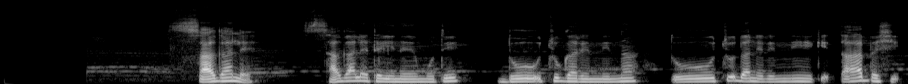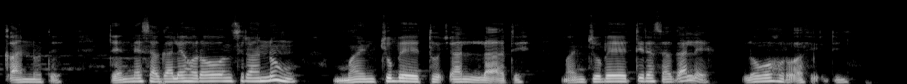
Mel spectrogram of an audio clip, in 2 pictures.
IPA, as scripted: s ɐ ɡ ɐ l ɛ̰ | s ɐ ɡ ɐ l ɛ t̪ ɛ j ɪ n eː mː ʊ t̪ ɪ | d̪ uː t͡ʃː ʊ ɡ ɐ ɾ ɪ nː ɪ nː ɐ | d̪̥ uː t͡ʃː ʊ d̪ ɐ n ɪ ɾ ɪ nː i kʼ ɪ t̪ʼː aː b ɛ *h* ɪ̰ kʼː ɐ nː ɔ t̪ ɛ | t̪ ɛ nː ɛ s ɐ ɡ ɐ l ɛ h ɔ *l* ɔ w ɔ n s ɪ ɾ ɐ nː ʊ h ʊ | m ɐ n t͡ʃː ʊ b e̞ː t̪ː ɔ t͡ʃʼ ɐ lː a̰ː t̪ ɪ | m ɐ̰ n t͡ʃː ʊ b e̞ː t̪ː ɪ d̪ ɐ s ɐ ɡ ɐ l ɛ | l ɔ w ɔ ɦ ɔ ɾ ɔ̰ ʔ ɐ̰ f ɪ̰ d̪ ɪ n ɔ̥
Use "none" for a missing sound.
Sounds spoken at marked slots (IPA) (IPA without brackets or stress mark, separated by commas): ʃ, ɾ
